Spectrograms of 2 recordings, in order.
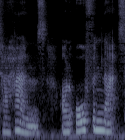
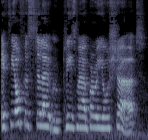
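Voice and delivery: Charlotte asks; 5 semitones higher, 6 dB louder than usual. Acted.

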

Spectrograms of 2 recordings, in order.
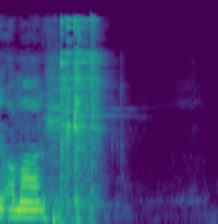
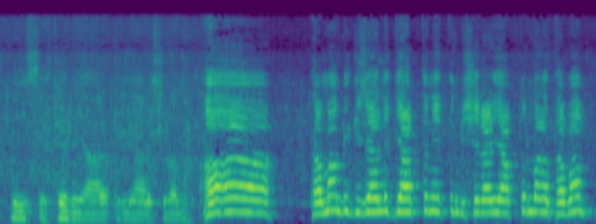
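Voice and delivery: usual speaking voice

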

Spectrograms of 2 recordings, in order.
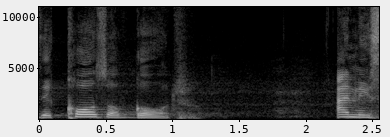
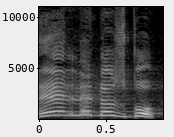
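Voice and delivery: urgent call; 6 semitones higher than usual. Retold or imitated. Impatient onlookers urging others to leave.

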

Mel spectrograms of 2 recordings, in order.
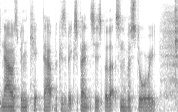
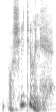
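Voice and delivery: hushed whisper of disbelief; 13 semitones higher, 8 dB quieter than usual. Retold or imitated. Recalling seeing his boss at dinner, whispered. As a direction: whisper it so nobody hears.

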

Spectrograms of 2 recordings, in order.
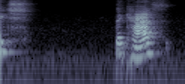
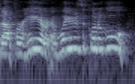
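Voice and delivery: ordinary delivery, nothing marked

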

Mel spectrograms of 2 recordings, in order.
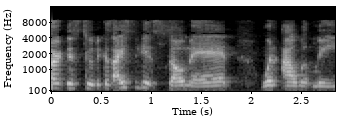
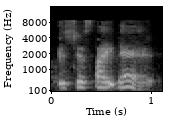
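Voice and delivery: ordinary talk, nothing marked

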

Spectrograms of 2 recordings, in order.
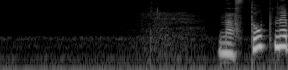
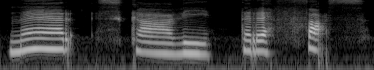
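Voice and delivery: very slow model; much slower than usual. Shown as a demonstration.

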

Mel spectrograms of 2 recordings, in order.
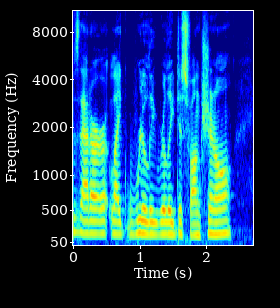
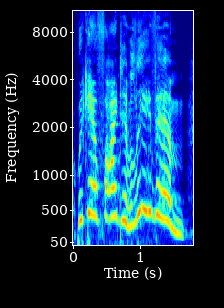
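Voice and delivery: much higher, theatrical false worry; fake concern; 14 semitones higher, slower than usual. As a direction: play it falsely worried. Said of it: "we'd be like".

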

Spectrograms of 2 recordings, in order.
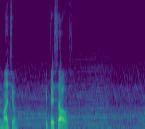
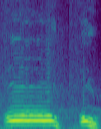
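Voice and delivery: high, loud "Oh!" cries; loud surprised shouts; 9 semitones higher, 12 dB louder than usual. Real, not acted. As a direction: shout in shock. Streamer reacts to crash. (gritos de sorpresa)

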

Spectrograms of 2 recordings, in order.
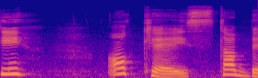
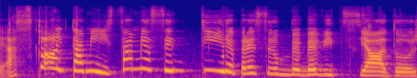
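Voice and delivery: high, loud scolding; mock scolding; 7 semitones higher, 5 dB louder than usual. Real, not acted. Gamer scolding a spoiled baby, loud and high.

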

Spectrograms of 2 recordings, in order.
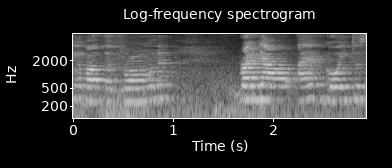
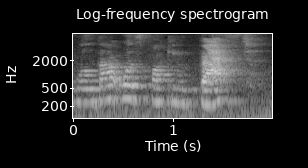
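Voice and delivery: normal talking voice

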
